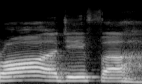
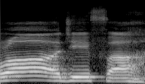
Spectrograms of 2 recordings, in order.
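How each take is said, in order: The two takes are said the same way.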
